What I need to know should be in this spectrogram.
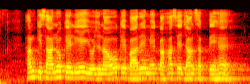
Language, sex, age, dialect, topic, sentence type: Hindi, male, 25-30, Marwari Dhudhari, agriculture, question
